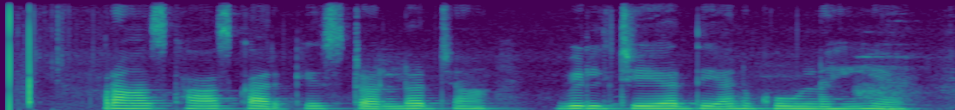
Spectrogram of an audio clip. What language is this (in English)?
Punjabi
